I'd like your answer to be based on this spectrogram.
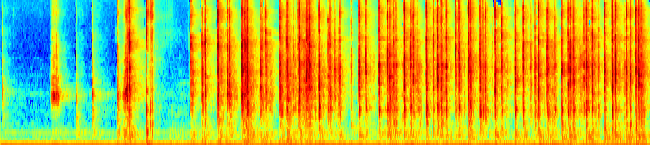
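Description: Metal claw nails tap and click the keys of a black plastic RGB backlit computer keyboard. A few sparse, bright clicks in the first two seconds build into a dense, rapid run of sharp, dry taps with almost no ring.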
